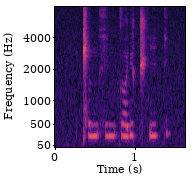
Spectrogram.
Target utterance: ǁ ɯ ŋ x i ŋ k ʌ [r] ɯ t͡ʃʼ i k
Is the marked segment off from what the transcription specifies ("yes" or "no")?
yes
